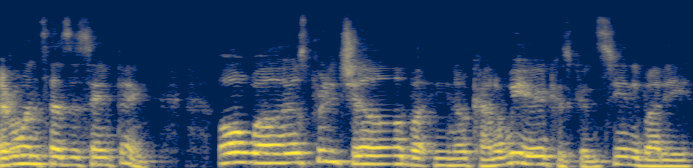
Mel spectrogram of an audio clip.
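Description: A man with a high voice speaks in a dark, mellow tone. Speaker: podcast co-host. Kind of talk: casual chat. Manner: monotone.

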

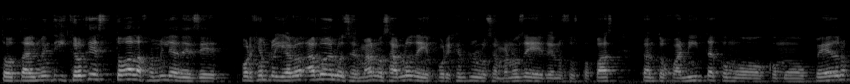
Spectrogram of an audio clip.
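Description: A high-pitched man speaks at a fairly quick pace with hardly any pauses and ordinary pitch variation. Noticeable background noise is present. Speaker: podcast host. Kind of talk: casual interview.

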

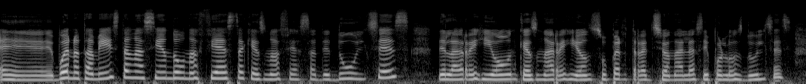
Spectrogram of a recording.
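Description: Someone with a Portuguese accent speaks at a moderate pace with ordinary pitch variation. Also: woman. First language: Portuguese (speaking Spanish). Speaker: radio host. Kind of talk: radio show, casual chat.

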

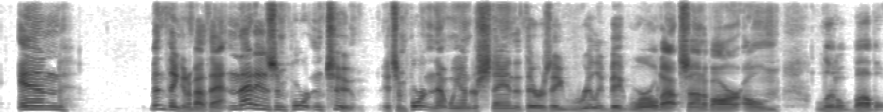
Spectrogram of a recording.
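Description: With an American accent and lively intonation, a man talks at a moderate pace in a very clean recording with a silent background. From United States. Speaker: podcast host. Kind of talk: casual monologue and interview. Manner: hesitant, many fillers.

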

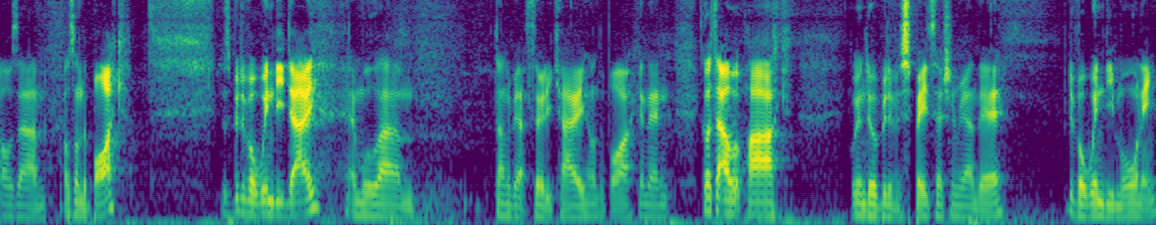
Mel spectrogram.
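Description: A man with an Australian accent speaks at a very fast pace with a fairly low pitch and fairly even intonation, taking long, frequent pauses amid big swings in loudness. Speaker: podcast co-host. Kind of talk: casual chat.

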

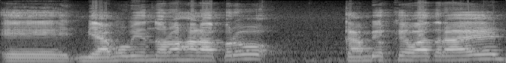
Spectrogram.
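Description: A man talks with ordinary pitch variation amid audible room echo and noticeable background noise. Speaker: car podcast co-host. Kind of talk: casual chat.

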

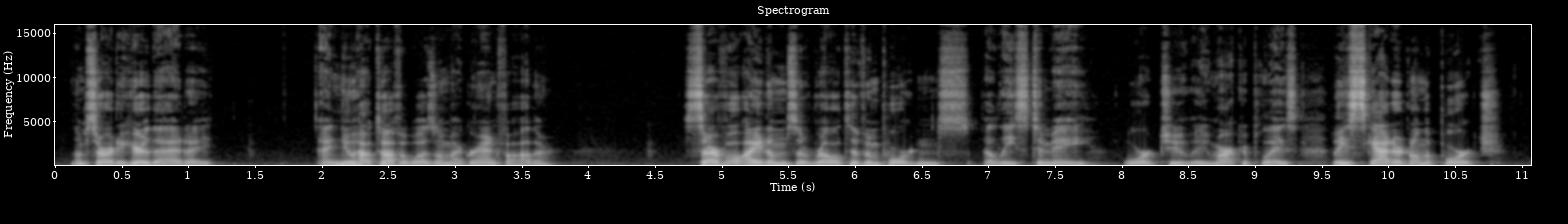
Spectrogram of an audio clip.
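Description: At a moderate pace, a man talks in an ordinary speaking voice, fairly low in pitch with ordinary variation, on a very clean recording with a silent background. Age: 50s. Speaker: short story author. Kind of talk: reading aloud own story.

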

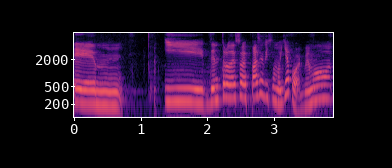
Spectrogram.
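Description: A fairly high-pitched woman's voice in a Chilean accent. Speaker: activist. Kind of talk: casual chat.

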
